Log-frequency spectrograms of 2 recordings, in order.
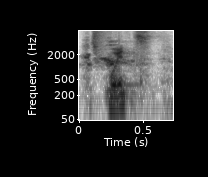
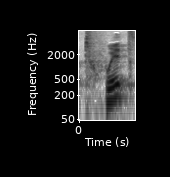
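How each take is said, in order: First: It is said in a put-on British accent. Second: It is said in the speaker's ordinary accent.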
